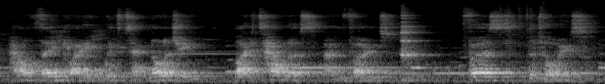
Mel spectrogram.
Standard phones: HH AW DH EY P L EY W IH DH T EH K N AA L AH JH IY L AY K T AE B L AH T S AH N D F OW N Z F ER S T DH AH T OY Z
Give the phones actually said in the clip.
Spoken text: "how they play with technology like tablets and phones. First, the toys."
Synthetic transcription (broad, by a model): HH AW DH EY P L EY W IH DH T EH K N AA L AH JH IY L AY K T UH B L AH T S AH N F OW N Z F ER S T DH AH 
